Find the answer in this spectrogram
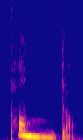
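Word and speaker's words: ポンド: the first time because in Japanese they become Pond Pond but a pond is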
